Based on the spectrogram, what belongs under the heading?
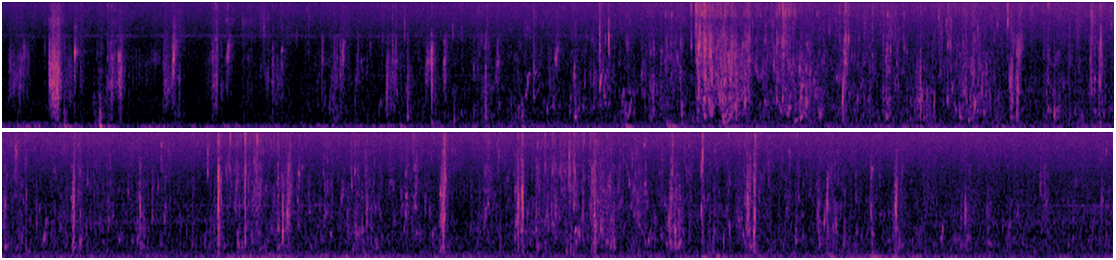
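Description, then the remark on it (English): Water laps against a dock, a jetty of earth, stone and cement, in irregular, soft splashes and slaps, over a steady low rumble of wind, near midnight on a warm, humid, cloudless night. No one speaks. “Let's go listen to the water for a sec.”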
